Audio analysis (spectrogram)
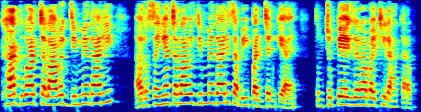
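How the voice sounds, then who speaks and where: A woman's voice: medium pitch, quick pace, close to an everyday voice. A woman playing a protective young village son in an Awadhi cartoon comedy, speaking in a firm, admonishing manner.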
